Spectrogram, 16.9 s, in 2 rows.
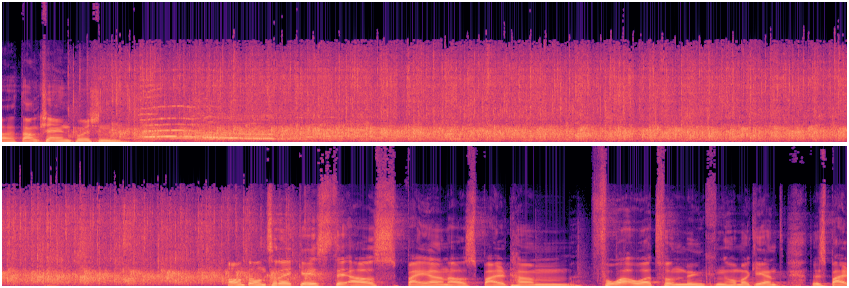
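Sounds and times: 
speech: 0.0 - 1.4, 10.7 - 16.8
audience clapping: 0.0 - 11.9
whistles and cheers: 1.2 - 5.4.

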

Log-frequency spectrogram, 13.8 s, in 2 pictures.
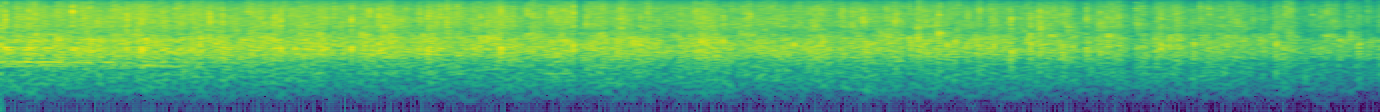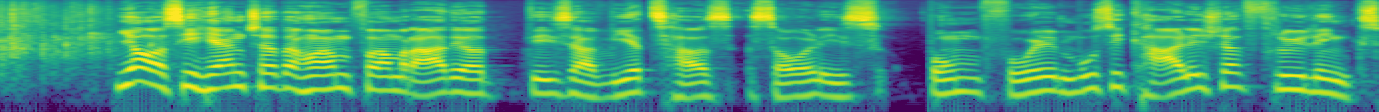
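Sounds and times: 
audience applause: 0.0 - 7.6
speech: 7.5 - 13.7.

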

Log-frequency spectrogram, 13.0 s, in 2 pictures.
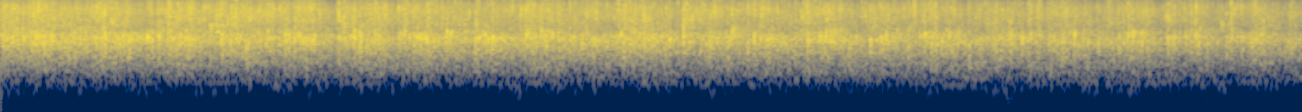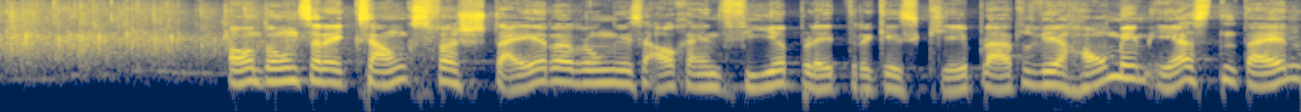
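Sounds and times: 
audience applause: 0.0 - 8.9
speech: 7.6 - 13.0.

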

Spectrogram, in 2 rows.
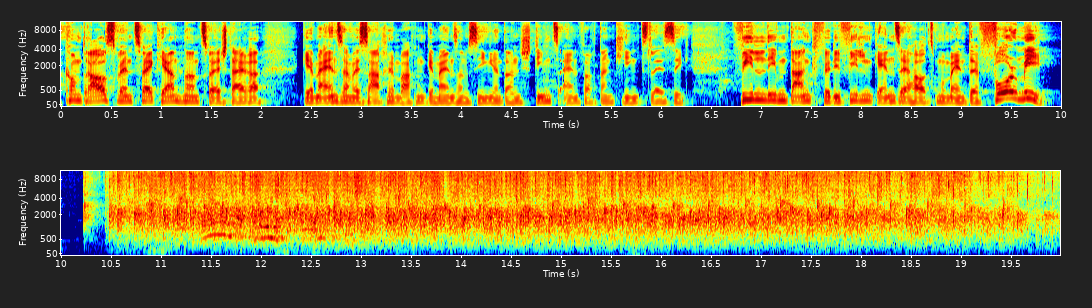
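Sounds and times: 
speech: 0.0 - 10.0
audience applause: 10.2 - 19.9
whoops and cheers: 11.2 - 13.2.

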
